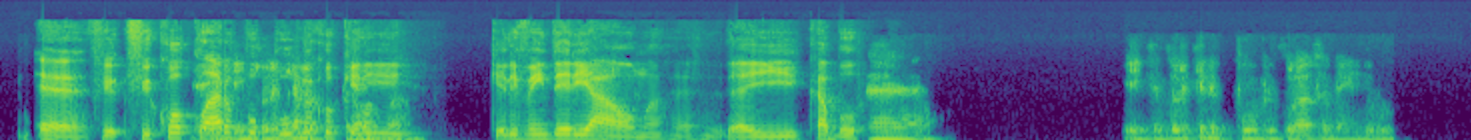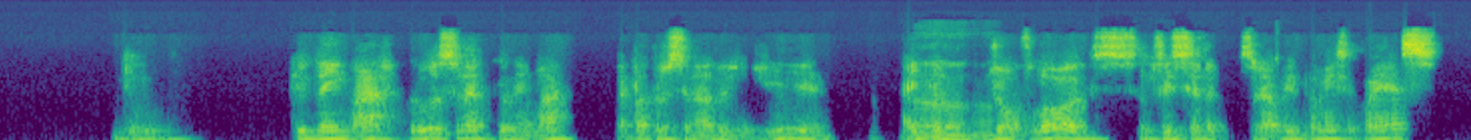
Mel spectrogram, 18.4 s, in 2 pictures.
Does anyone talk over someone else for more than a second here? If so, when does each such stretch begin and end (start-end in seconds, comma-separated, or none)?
1.2-2.6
